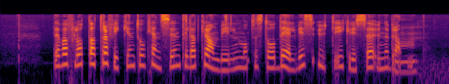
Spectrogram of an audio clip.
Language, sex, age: Norwegian, female, 28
